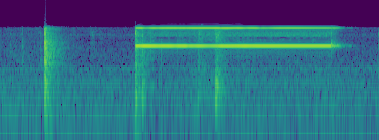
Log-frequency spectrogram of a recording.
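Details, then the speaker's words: Clean, steady high-pitched beep of about two seconds, starting and stopping sharply, from a DC buzzer driven by a transistor on a learning board; beep length set by the base pulse via a potentiometer; working normally. "I can make that long that buzz longer if I'd like by putting a longer pulse on the on the transistor base."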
